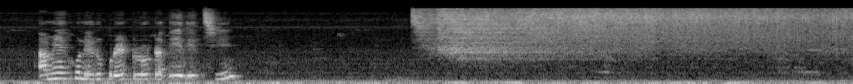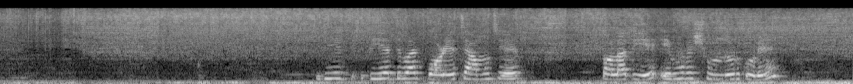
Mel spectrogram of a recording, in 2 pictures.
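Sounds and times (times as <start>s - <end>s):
batter sizzling on hot pan: 4.1s - 17.0s.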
